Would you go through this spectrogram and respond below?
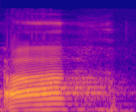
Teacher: मुख पूरा खुला रहेगा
